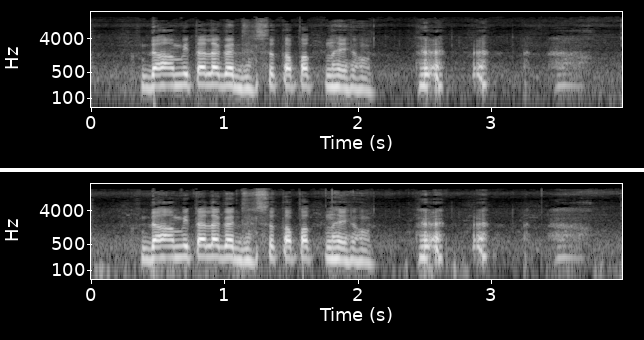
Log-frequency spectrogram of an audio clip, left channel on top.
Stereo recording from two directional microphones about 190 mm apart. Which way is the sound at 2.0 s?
Centre (ahead or behind).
